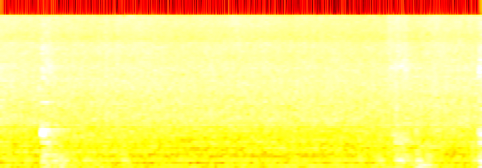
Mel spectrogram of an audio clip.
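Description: Sliced mushrooms sizzling in hot oil in a wok as a spatula stirs them: a steady frying hiss, with a sharp scrape of the spatula against the pan about half a second in and a few softer knocks near the end.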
